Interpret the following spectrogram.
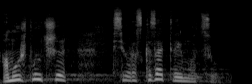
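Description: An actor playing a timid, kind-hearted young male dwarf in an animated film, earnest and hesitant. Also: sits high, fast, breathy edge, big-room sound. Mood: anxious.

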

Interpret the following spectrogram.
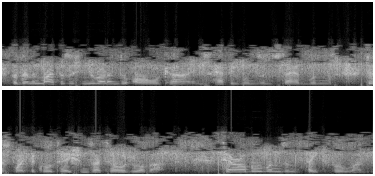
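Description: An actor playing a solemn, philosophical narrator in a vintage radio drama, measured and rhetorical. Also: male voice, on the high side. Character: solemn, philosophical male narrator, Time personified. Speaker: host. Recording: muffled, very noisy old radio recording.

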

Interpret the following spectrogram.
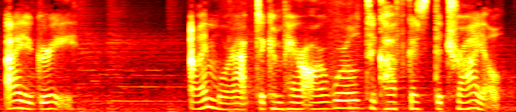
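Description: Low-voiced, bookish woman survivor. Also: level tone, a little slow, fairly bright tone, faint music behind. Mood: thoughtful, curious. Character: bookish, flirtatious, thoughtful woman survivor in a zombie apocalypse. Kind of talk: video game cutscene acting.

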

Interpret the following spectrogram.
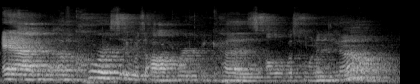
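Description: A young woman tells stories in a casual wedding toast. Her voice rings around a very echoey hall and reaches us from a distance, over clear room noise. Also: medium pitch, animated, unhurried. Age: young adult. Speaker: bride's sister giving a toast. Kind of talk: casual, anecdotal wedding speech. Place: large indoor reception room with windows. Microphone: handheld microphone heard from across the room.

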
